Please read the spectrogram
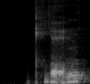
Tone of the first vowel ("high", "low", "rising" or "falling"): low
